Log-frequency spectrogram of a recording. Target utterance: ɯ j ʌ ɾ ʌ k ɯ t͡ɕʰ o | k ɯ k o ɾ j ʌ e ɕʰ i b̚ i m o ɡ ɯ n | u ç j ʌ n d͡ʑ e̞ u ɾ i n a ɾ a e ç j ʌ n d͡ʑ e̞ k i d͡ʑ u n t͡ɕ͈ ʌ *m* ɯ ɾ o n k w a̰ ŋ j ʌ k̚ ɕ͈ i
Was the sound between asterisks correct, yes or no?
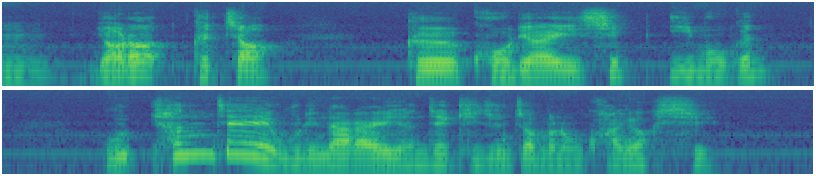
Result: yes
